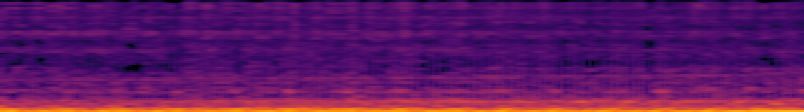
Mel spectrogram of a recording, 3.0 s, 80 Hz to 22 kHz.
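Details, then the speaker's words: 2002 Camaro V8, first start after installing a Hooker Blackheart true-dual exhaust and an oil change. A deep, even idle burble with no banging, ticking or exhaust leaks: normal idle. "Ooh. Everything's started. That's a good start."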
